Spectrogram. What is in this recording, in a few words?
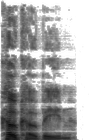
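"cocoa bean", English, British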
